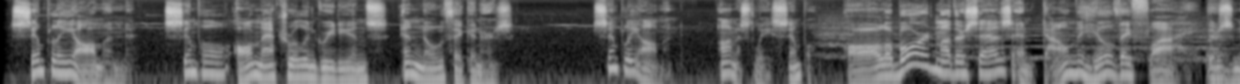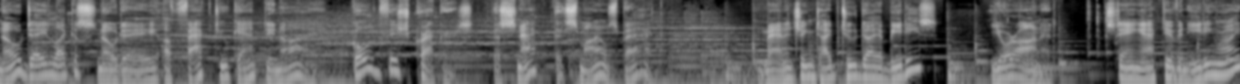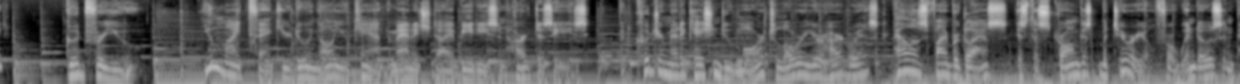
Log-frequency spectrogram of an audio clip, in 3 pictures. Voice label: Male, commercial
